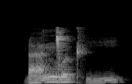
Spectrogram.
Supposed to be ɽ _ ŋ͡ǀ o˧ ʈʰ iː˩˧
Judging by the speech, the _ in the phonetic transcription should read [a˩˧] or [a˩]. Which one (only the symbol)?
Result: a˩˧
